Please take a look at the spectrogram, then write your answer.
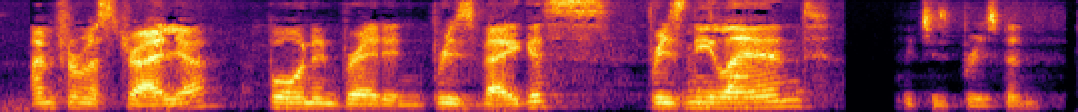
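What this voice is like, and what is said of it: Slight foreign accent. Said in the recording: “who's got a hint of an accent”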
